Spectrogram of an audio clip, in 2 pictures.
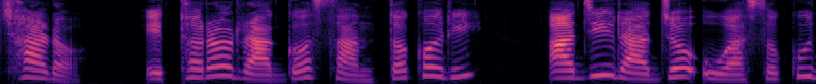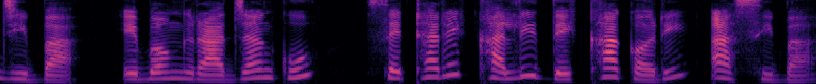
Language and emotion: Odia, neutral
